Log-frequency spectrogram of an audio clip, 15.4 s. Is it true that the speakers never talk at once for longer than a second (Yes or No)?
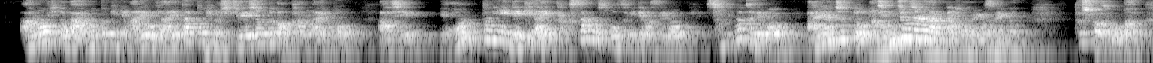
No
